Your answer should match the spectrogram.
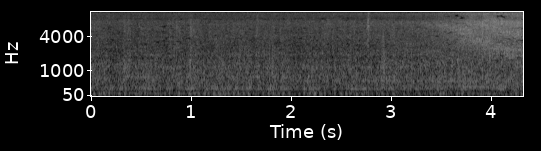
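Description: Outdoor ambience beside a wide road: a steady, low, fluctuating rumble with no music.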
